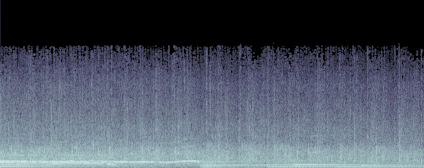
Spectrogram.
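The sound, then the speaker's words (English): A church audience applauds the worship team steadily, a dense wash of clapping with a few cheers rising over sustained instrumental tones from a keyboard or organ playing underneath. “I know they don't do it for the applause.”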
